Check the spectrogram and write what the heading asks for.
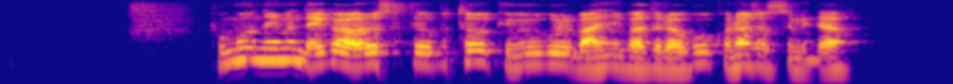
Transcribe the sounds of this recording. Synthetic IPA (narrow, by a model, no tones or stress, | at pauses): pumonemɯnːe̞ɡaʌɾjʌs͈ɯɭt͈ebutʰʌkjojuɡɯɭmaɲipadɯɾaɡokʌnɦaɕʰʌs͈ɯmɲida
